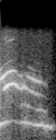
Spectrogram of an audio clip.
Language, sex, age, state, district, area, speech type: Odia, female, 60+, Odisha, Boudh, rural, conversation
